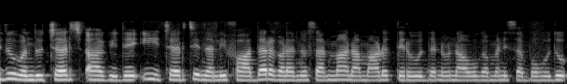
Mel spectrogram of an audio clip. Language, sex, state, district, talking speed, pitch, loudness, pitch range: Kannada, female, Karnataka, Dakshina Kannada, 135 wpm, 200 Hz, -17 LUFS, 195-210 Hz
